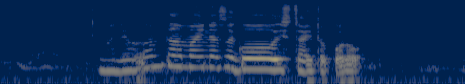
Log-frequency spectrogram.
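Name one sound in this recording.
A young woman speaks close by, in a soft, animated voice.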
